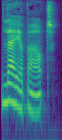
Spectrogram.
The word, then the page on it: layabout: British English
